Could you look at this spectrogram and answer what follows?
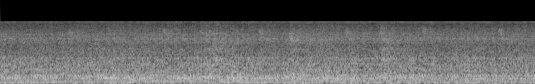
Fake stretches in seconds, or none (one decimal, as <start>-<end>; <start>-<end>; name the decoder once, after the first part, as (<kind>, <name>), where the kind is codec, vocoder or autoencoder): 1.6-2.5 (vocoder, WaveNeXt)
